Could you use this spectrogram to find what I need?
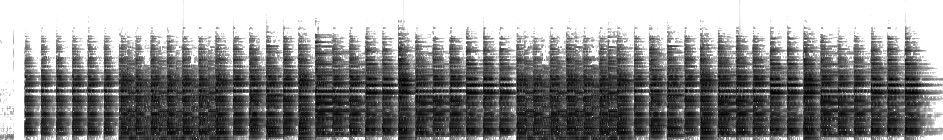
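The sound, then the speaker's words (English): Heavy, arm-driven piano staccatos from a Burgmüller Ballade: many loud, detached chords struck in a steady, pounding rhythm, each note clipped short, with a couple of brief gaps near the opening and a thinning at the end. “oftentimes they play the staccatos with their arms, which create a ponderous sound because the arms are so big and heavy that you get a sound like this.”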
